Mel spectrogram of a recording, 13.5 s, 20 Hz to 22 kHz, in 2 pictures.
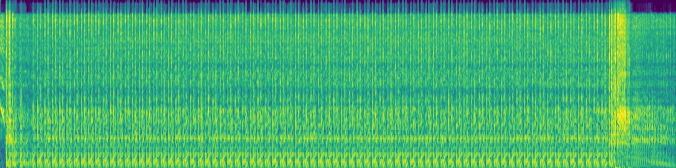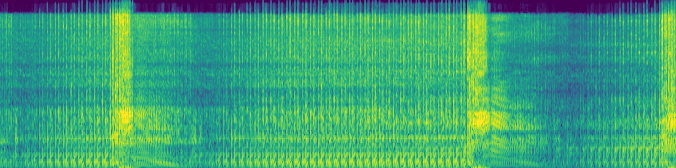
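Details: KTM 1290 Super Duke R, recorded close up: loud, steady, deep exhaust burble, then several sharp throttle blips rising and dropping back cleanly; a healthy big twin revving.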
